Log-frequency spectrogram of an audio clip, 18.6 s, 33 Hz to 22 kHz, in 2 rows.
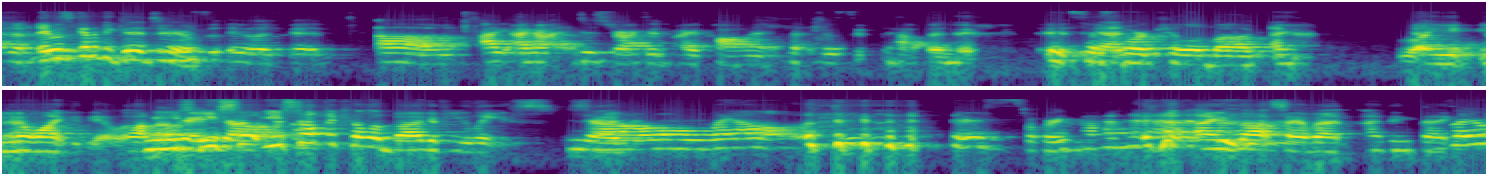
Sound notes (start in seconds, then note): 14.3 laughs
